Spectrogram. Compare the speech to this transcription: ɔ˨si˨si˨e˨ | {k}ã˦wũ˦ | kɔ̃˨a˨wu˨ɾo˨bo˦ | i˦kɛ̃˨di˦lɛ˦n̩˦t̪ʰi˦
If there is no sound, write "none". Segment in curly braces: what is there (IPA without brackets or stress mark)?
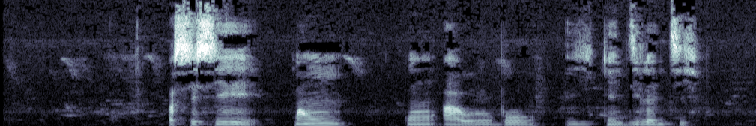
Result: k͡p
